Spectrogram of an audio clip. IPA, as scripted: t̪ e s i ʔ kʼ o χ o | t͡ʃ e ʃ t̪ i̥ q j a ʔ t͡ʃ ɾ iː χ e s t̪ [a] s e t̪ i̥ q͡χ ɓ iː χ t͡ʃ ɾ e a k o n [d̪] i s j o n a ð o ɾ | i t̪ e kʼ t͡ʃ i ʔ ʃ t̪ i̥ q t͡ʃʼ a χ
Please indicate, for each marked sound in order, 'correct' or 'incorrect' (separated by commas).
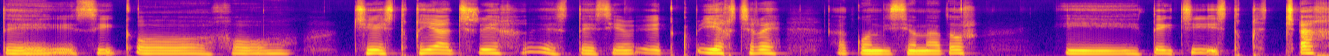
incorrect, correct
